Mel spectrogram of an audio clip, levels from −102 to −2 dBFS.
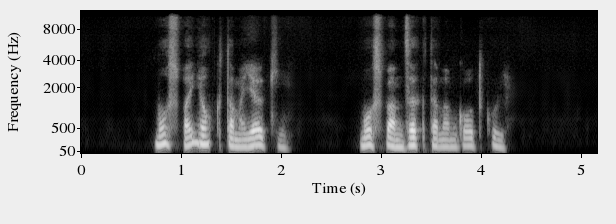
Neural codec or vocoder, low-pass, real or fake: codec, 24 kHz, 0.9 kbps, DualCodec; 10.8 kHz; fake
